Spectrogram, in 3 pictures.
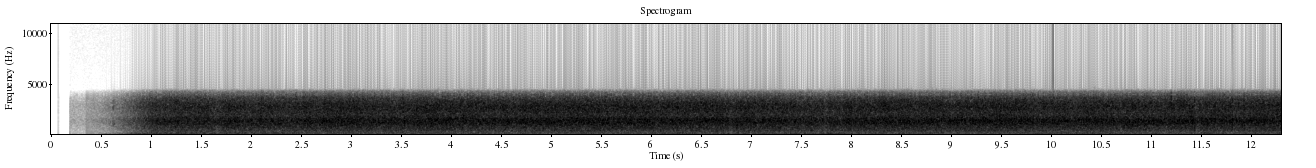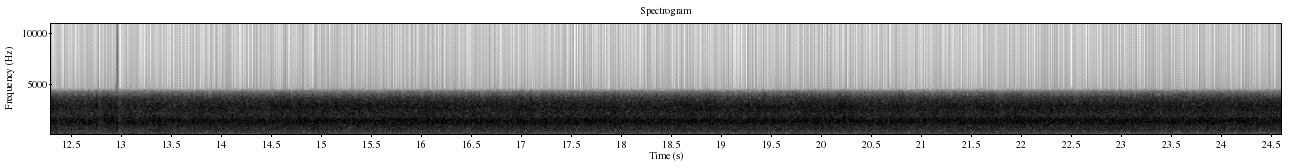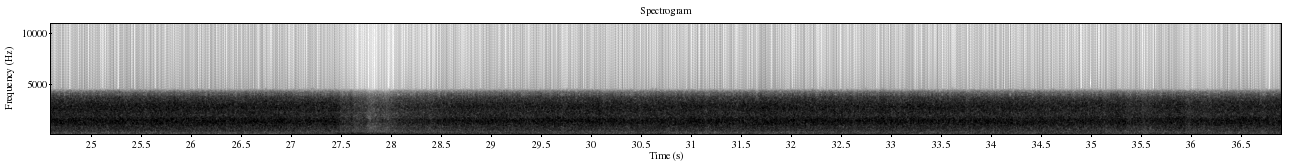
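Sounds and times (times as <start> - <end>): heavy rain downpour: 0.2 - 36.9
deep low rumble: 27.0 - 36.9.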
